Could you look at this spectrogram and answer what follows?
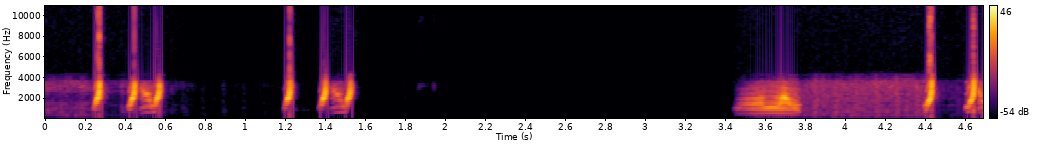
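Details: Common quail: two crisp whistled three-note phrases, then a pause, a rough rasping nasal note, and the start of another phrase.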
